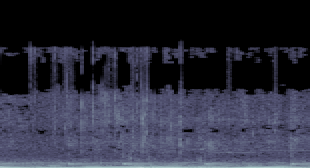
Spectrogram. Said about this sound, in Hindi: ये देखो भाई सब देखते देखते बहुत तेज बारिश होने लगी, और पता है भाई सब पत्थर भी गिर रहे हैं भाई।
